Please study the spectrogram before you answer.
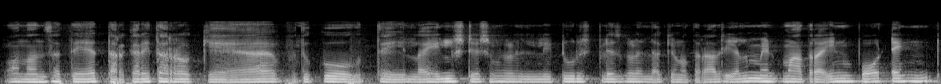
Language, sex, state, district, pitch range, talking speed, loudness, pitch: Kannada, male, Karnataka, Raichur, 120-130 Hz, 120 wpm, -16 LUFS, 125 Hz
